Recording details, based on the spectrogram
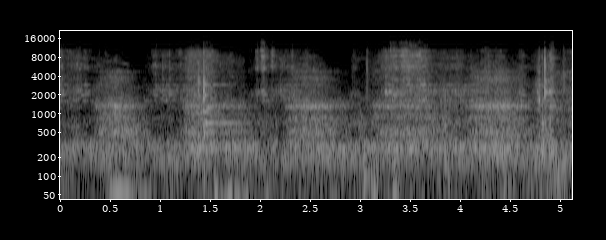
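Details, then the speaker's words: Samebike L026 version 2 e-bike, newly upgraded disc brakes, caliper being adjusted, wheel spun freely; owner expects pad wear-in to help. Light rhythmic scraping swish once per turn, pads dragging: brake pad rubbing on disc. "spinning it okay we can hear it rubbing a little bit now i know when i get out and i ride this and i use the brake pads a little bit that is definitely going to help"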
